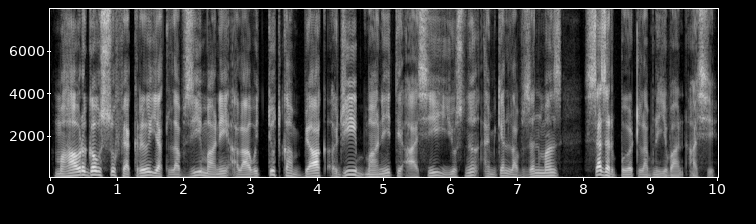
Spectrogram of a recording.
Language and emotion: Kashmiri, neutral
